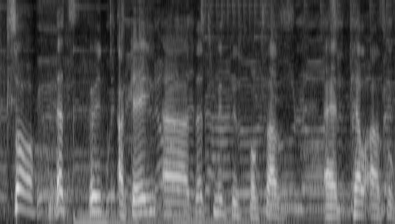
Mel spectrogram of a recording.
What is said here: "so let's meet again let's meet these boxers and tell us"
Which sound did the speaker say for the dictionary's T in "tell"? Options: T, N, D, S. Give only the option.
T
